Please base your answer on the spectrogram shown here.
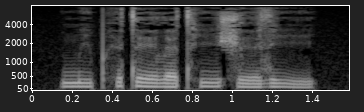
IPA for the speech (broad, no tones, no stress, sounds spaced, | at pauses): m i pʰ ɪ t eː l ɛ tʰ iː ʃ ɪː z iː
